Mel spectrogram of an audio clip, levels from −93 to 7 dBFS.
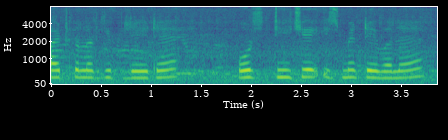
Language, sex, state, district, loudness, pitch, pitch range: Hindi, female, Uttar Pradesh, Shamli, -16 LUFS, 270 Hz, 265-280 Hz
